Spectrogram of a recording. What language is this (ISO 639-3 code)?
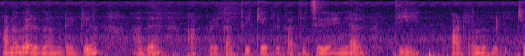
mal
